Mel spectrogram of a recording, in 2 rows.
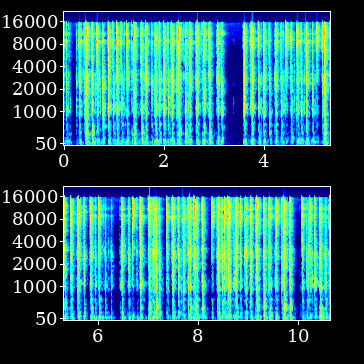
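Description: Fast fingertip typing with both hands on a full-size pink AUKEY mechanical keyboard with plastic keycaps and clicky blue switches. Dense, rapid, bright clicks ride over a low thock, with brief pauses around 3.5, 6.4 and 10 seconds before the steady rattle resumes.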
